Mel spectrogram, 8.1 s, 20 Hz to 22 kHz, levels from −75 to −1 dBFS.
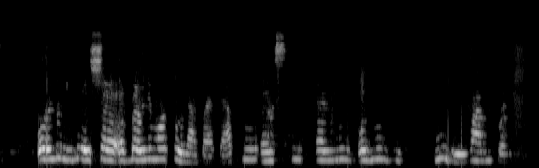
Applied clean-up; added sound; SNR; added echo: none; none; none; none.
